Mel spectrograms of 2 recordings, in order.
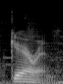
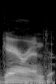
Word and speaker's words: Garand: language a little bit you have a comparable sounding word gerund which is spelled with und clearly uh which is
